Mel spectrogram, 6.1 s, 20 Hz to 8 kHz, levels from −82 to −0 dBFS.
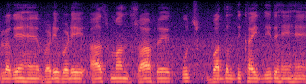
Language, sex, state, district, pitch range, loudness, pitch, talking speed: Hindi, male, Rajasthan, Bikaner, 105-115 Hz, -18 LUFS, 110 Hz, 125 wpm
